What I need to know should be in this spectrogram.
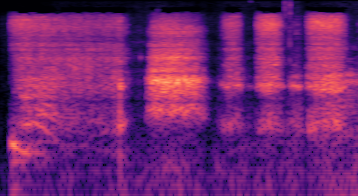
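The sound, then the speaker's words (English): Sharp, hissing breaths drawn in through the mouth to cool a burning tongue after eating spicy Flamin' Hot food. Five airy gasps come in a row, the first long and the rest shorter and quicker. “I'm having to breathe in some cold air”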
